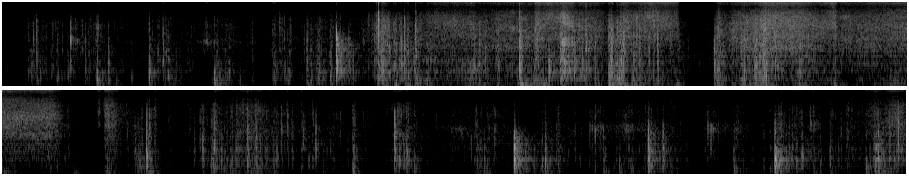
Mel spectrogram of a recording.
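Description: Packed clumps of green chalk and cornstarch powder are crushed and crumbled between bare fingers over a loose pile of powder. Soft, dry crunches and gritty crackles come in quick bursts, with longer grainy hissing stretches as the clumps break apart and the powder sifts down. The sounds are close and dry, with almost no ring after each crunch.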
